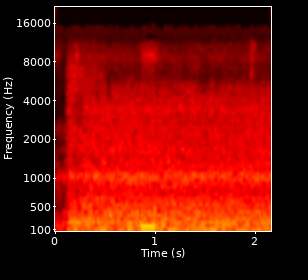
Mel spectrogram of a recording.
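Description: Steady low hum under an even noisy hiss: background noise picked up on a live-stream call's audio, with no speech.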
